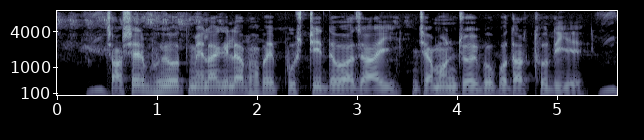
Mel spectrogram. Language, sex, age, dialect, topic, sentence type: Bengali, male, 25-30, Rajbangshi, agriculture, statement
